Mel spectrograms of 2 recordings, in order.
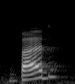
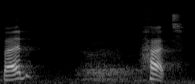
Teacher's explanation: an American it's close to a schwa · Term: wedge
